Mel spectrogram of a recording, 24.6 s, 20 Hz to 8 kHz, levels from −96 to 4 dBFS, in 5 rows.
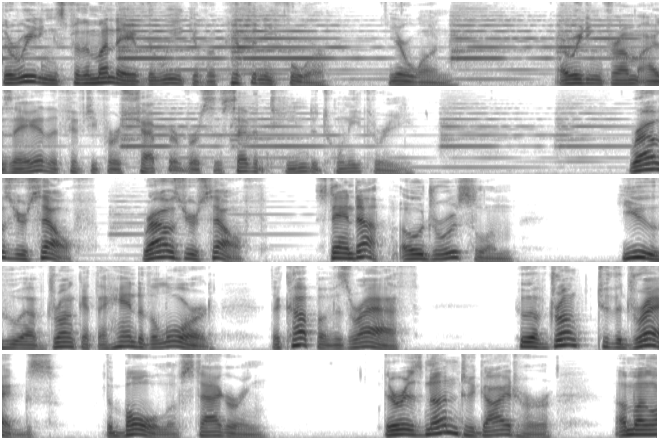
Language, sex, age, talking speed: English, male, 40-59, 155 wpm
